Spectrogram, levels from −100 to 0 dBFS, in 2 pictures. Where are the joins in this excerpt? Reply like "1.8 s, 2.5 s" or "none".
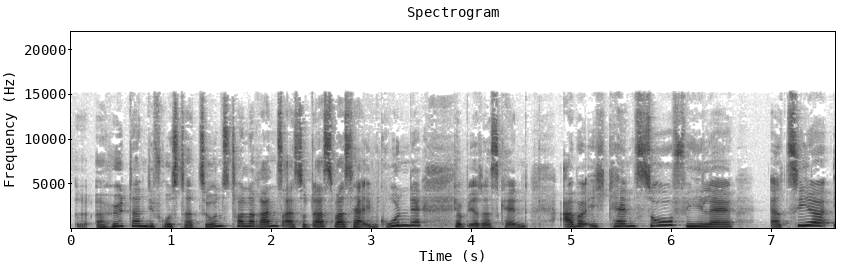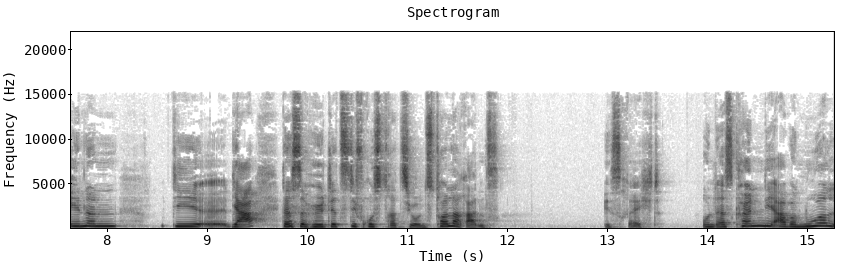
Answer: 3.8 s, 9.3 s, 13.9 s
